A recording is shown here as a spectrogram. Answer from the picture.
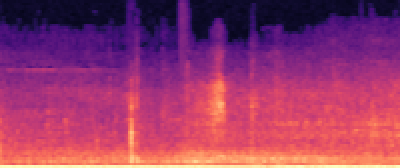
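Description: Car engines at low speed: a steady low exhaust drone as a white McLaren supercar rolls away, the drone changing about two and a half seconds in as a black Subaru WRX pulls up.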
